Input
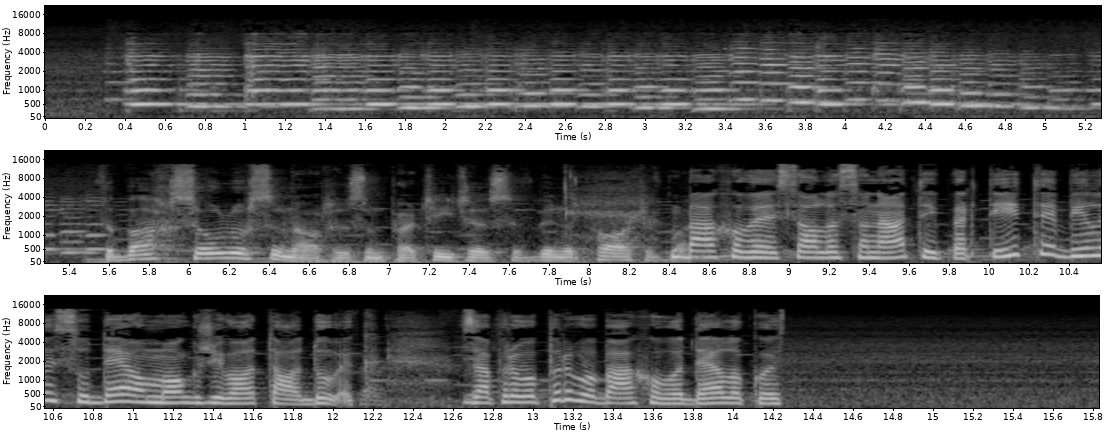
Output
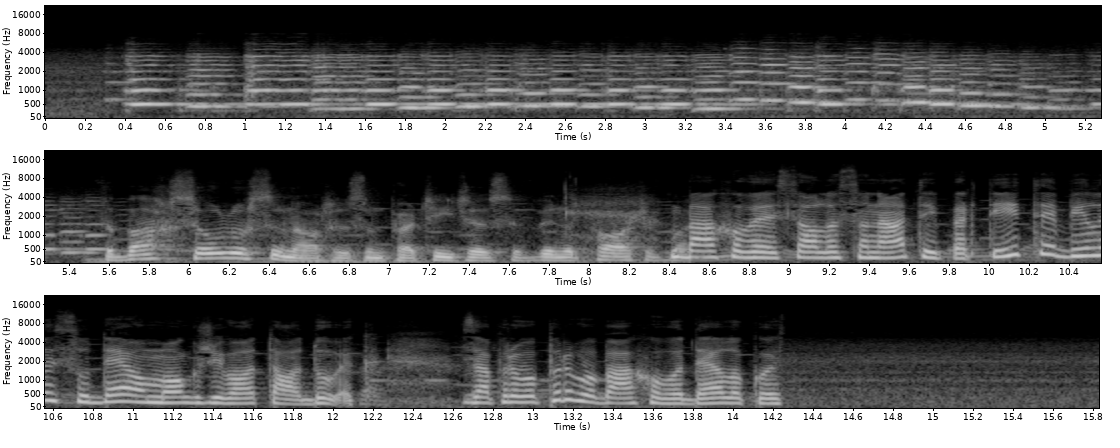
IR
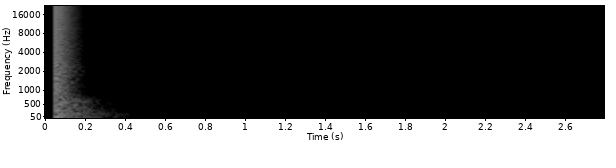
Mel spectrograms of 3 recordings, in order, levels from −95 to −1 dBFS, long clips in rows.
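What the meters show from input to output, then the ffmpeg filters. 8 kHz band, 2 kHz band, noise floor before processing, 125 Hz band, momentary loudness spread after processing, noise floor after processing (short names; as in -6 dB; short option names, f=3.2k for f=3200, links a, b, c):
under -20 dB, -0.5 dB, -54 dBFS, +2.0 dB, 6 LU, -53 dBFS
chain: -af "lowpass=2.2k,volume=2dB"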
